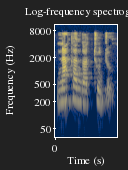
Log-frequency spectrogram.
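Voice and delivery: Senegalese-accented Wolof, tudu ending in "oo". Shown as a demonstration. Teacher showing how to ask a name, Senegalese accent. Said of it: "in Senegalese accent".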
